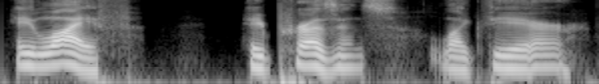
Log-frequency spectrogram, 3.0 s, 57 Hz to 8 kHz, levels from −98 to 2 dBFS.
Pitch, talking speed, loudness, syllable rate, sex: 155 Hz, 140 wpm, -21 LUFS, 4.3 syllables/s, female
